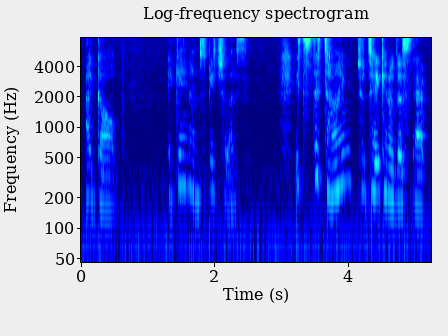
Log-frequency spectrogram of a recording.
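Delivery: ordinary delivery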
